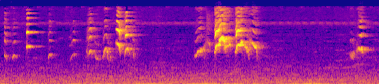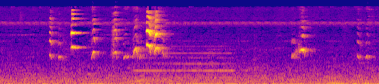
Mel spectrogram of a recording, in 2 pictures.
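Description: A cockatiel gives bright, harmonic chirps and whistled notes in short irregular bursts, a courtship call.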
